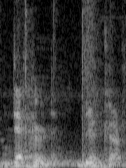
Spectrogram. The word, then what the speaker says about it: Decherd: Me cuesta trabajo la pronunciación de tu apellido. ¿Cómo es tu apellido? Sí, está bien. Deckard.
